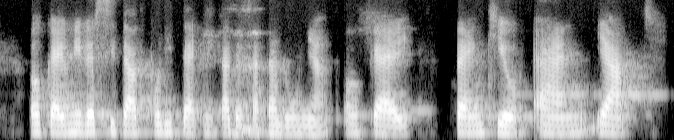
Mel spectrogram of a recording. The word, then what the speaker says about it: Universitat Politècnica de Catalunya: By the way, is the Catalan, Ulises, what's the correct pronunciation? Is the same institutions by Ulises? Yeah, the Universitat Politècnica de Catalunya. Okay, Universitat Politècnica de Catalunya.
